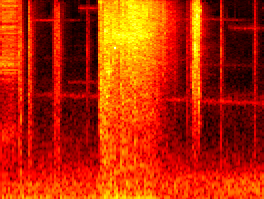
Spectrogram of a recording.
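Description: A heavy chest bursts open with a loud whoosh.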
